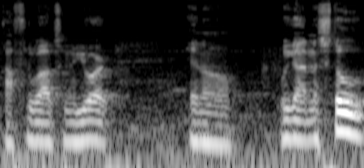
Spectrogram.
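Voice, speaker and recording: A man's fairly low-pitched voice, dark and mellow in tone, with audible room echo. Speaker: battle rapper. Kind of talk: casual chat. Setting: studio. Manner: loud, projects heavily.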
